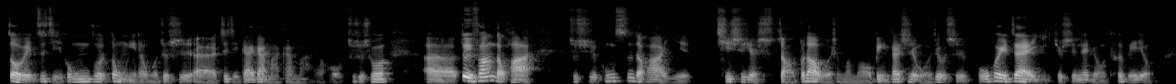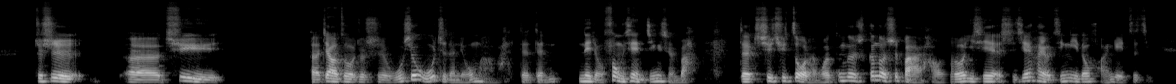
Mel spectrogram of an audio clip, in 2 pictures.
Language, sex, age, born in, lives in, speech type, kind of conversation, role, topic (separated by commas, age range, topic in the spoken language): Chinese, male, 30-34, China, United States, conversation, podcast, guest, 有没有哪次旅行改变了你的人生方向？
